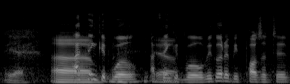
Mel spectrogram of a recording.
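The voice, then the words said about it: Cape Town South African accent. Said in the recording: “my accent is still very Cape Townian. I haven't even lost it”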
